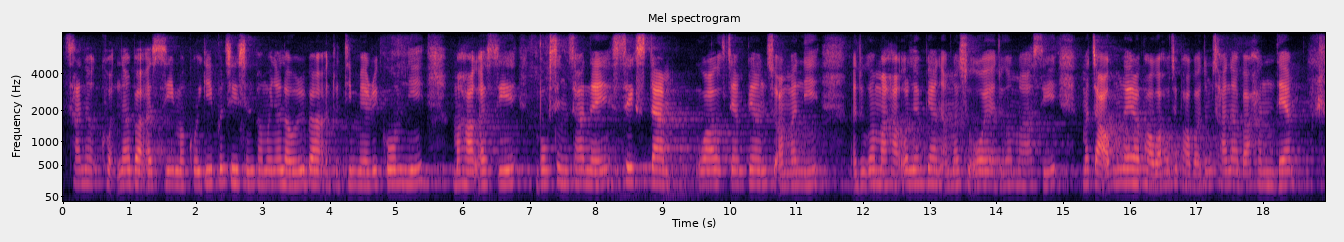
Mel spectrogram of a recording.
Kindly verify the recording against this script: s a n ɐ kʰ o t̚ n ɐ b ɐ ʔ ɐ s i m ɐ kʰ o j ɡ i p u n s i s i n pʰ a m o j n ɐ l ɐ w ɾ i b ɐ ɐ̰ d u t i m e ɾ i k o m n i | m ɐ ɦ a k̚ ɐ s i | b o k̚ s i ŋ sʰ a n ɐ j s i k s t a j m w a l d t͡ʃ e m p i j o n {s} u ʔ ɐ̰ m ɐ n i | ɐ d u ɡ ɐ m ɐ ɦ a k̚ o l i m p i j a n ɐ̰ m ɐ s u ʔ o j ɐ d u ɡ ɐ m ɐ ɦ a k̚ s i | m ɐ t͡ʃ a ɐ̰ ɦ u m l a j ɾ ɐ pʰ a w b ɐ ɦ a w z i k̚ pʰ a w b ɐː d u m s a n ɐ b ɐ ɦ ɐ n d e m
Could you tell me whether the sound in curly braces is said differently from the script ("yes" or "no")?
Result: no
